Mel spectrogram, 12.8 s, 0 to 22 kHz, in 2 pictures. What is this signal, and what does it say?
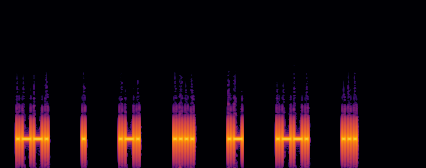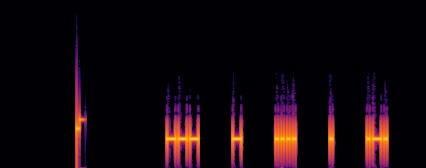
Morse code, heard as a keyed tone, about 28 wpm, spaced as for 13 wpm, 700 Hz. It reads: PERHAPS OTHER
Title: 4x Character Spacing - Top 500 Words - 28wpm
